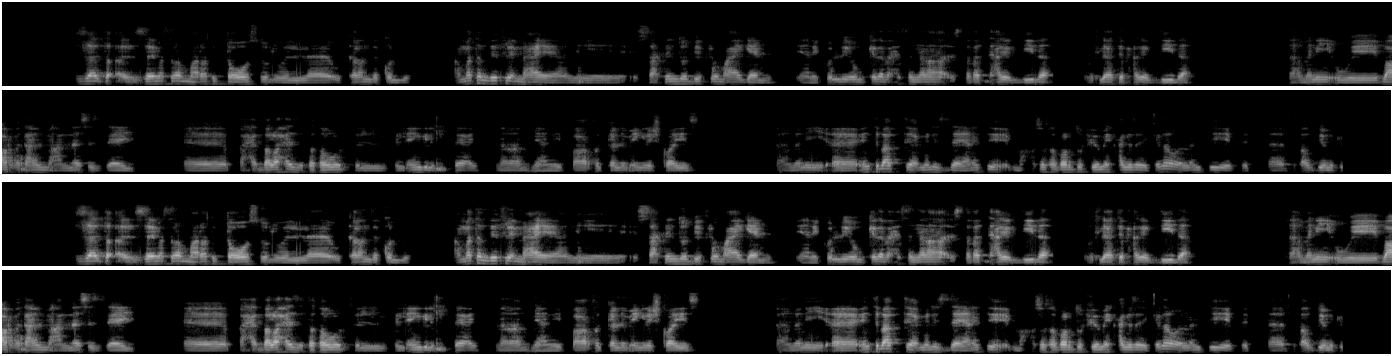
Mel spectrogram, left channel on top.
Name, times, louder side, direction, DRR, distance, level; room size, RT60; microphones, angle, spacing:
voice 1, 0.7-4.1 4.5-10.5 10.8-11.9 12.9-15.2 15.7-20.9 21.6-27.3, right 4 dB, 45° right, 1.0 m, -32 dB
head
